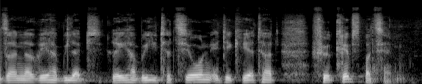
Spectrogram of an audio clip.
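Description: His pitch fairly low, a male speaker talks with fairly even intonation. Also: very clean recording, silent background. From northern Germany (Lower Saxony). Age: 50s. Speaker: marketing executive. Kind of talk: interview. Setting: studio. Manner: hesitant with fillers.

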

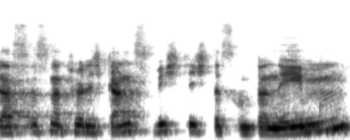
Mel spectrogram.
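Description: The man's tone is bright and sharp. He has a fairly high pitch. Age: 40s. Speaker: lawyer and tax advisor. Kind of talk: interview.

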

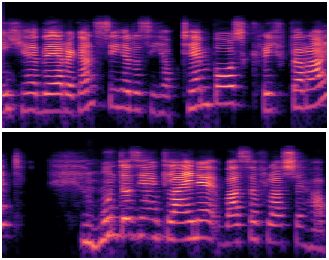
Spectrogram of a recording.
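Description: A woman with a Finnish accent and a fairly high pitch. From Finland. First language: Finnish (speaking German). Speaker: speech coach. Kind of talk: interview.

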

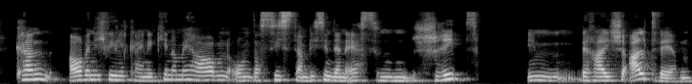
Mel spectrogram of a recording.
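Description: A woman's medium-pitched voice at a very slow pace, with ordinary pitch variation and a quiet background. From French-speaking Switzerland. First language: French (speaking German). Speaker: company co-founder, materials scientist. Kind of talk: interview.

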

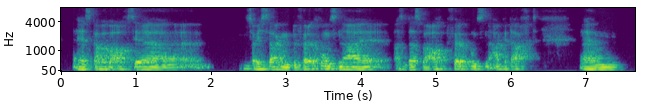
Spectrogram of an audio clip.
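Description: Fairly low and somewhat breathy, a man's dark, mellow voice moves at a fairly slow pace in a monotone, flat way. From eastern Switzerland (Gommiswald, St. Gallen). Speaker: community manager. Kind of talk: casual chat.

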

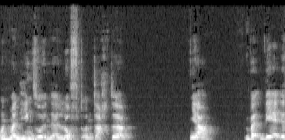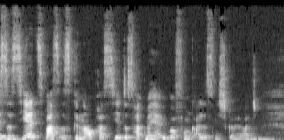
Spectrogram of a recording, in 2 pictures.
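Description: An ordinary speaking voice from a woman, fairly high in pitch, at a fairly slow pace with fairly even intonation and big swings in loudness. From Saarland, Saarbrücken. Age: 30s. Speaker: volunteer firefighter. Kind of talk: interview.

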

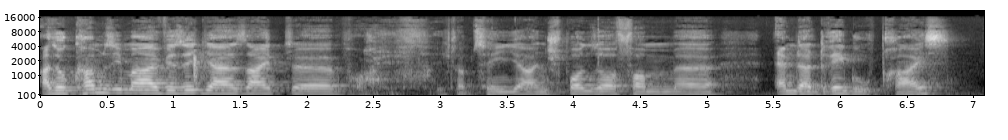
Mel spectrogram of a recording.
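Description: The speaker goes at a fairly slow pace with ordinary pitch variation and big swings in loudness, against noticeable background noise and audible room echo. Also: man, medium pitch for a man. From East Frisia, northern Germany. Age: 70s. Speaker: haulage company owner. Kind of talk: interview. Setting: video call. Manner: hesitant, many fillers.

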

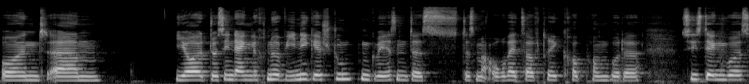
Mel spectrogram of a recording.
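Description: A woman speaks at a medium pitch in a monotone, flat intonation. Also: moderate pace. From Austria, Tyrol (Pillersee valley). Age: young. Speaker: recent school graduate. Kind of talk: casual interview chat. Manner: halting, many fillers.

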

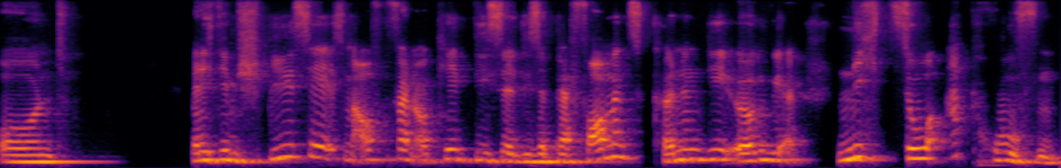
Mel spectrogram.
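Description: Speaking at a moderate pace with lively intonation, a man with a Swabian accent uses a high pitch, and audible room echo surrounds him. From Swabia, Stuttgart (southwest Germany). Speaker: football coach and mental training entrepreneur. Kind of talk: interview.

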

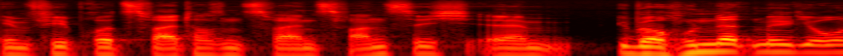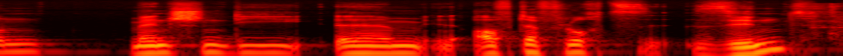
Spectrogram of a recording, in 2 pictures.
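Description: A man speaks in an ordinary speaking voice. The recording is very clean, with a silent background. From Upper Bavaria. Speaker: podcast host. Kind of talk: interview.

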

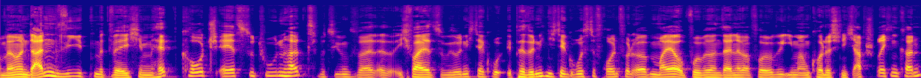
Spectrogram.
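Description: A man with a normal speaking voice talks at a fairly quick pace and a medium pitch, with ordinary pitch variation. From Berlin, Germany. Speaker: trainee care worker and fan podcaster. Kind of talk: casual chat.

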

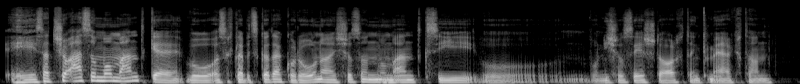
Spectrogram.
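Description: A man's very fast, fairly low-pitched voice with lively intonation. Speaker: singer-songwriter. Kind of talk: casual interview. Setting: studio.

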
